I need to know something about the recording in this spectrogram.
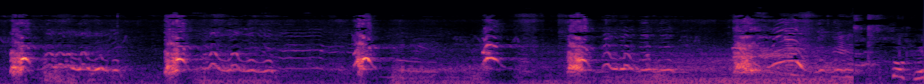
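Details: Belgian Malinois in decoy training, giving loud sharp barks spaced about one to one and a half seconds apart, each with a brief strained tail, over steady low background noise.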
